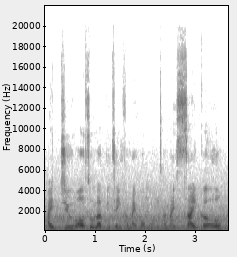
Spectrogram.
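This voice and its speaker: Woman, Trinidadian accent, medium pitch, chatty health coach, informal and candid vlog talk, noticeable background rumble. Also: steady tone, moderate pace. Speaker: health and weight-loss coach vlogger. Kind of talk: casual personal vlog.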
